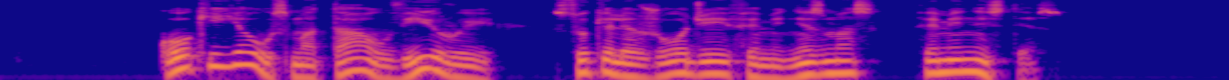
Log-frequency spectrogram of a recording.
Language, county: Lithuanian, Klaipėda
